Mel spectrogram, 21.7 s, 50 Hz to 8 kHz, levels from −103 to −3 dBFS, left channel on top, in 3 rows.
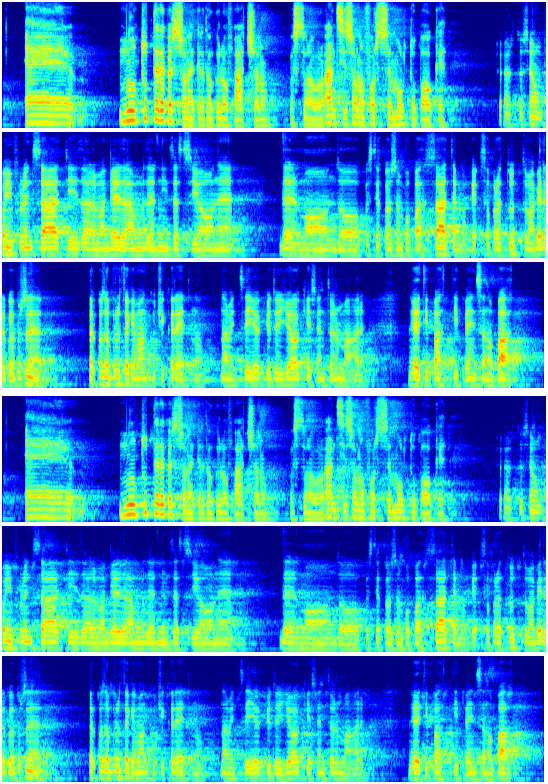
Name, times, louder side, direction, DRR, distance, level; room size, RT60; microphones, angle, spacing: voice 1, 0.3-1.1 1.6-3.6 3.8-5.9, left 4 dB, 40° left, 4 dB, 1.0 m, -33 dB
voice 2, 6.7-10.3 11.0-13.4 13.8-15.0 15.7-19.3 19.9-20.4 20.7-21.4, left 3 dB, 60° left, 0 dB, 1.2 m, -36 dB
27.0 x 19.0 x 8.6 m, 1.3 s
head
